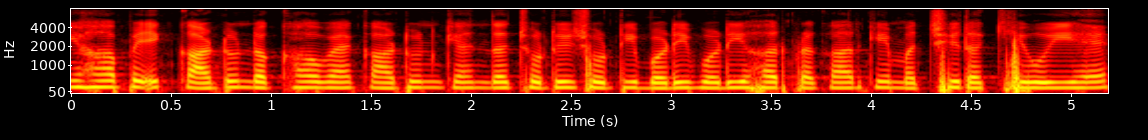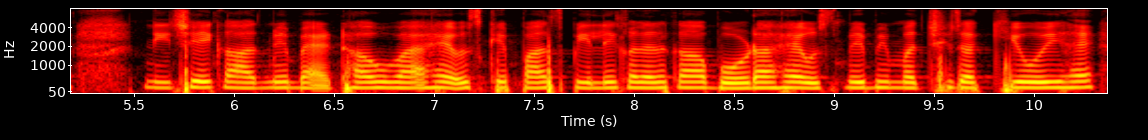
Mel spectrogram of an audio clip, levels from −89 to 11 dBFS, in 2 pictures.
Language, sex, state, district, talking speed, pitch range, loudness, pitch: Hindi, female, Uttar Pradesh, Jyotiba Phule Nagar, 225 wpm, 195-205 Hz, -19 LUFS, 200 Hz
